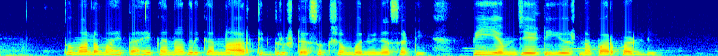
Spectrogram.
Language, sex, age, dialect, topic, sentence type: Marathi, female, 25-30, Northern Konkan, banking, statement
